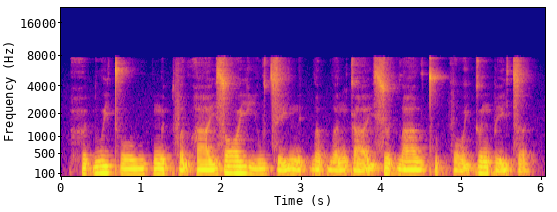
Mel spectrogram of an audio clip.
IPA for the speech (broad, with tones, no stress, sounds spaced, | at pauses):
h ɵ˧ t̚ uː˥ j t̪ʰ o˧ w | n̪ ɵ˧ t̚ f ɐ˨˩ w h aː˨˧ j s ɔː˥ j iː˨˧ w t͡s e˨˥ j n̪ ɪ˨˥ k̚ w ɐ˧ p̚ w ɐ˨˧ n k aː˨˩ j s ɵ˥ t̚ w aː˧ w t̪ʰ ʊ˥ k̚ f ɔː˨˩ j k ɵ˥ n p e˨˥ j t͡s ɐ˨˥ k̚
